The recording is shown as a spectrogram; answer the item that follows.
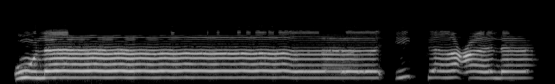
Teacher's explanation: bendera bertemu hamzah namanya mad wajib muttasil, panjangnya 6 harakat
